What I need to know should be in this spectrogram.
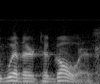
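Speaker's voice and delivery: normal talking voice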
